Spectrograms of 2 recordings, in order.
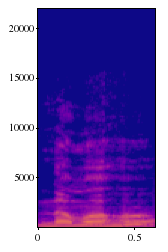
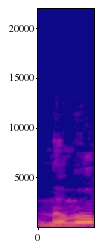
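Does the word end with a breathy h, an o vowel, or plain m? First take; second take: breathy h; plain m. First: The word ends with a breathy h sound. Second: The word ends abruptly on the m sound. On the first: The speaker calls it right. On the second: The speaker calls it wrong. "નમ નમ પણ નહીં"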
